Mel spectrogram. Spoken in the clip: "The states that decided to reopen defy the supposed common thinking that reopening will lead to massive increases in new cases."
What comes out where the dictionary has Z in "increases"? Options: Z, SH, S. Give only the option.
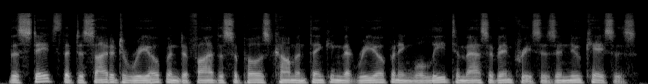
Z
